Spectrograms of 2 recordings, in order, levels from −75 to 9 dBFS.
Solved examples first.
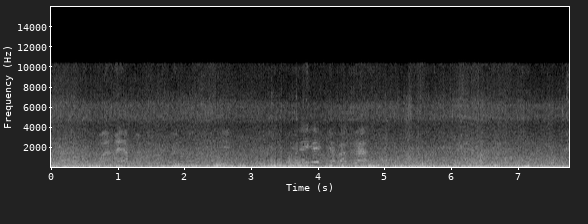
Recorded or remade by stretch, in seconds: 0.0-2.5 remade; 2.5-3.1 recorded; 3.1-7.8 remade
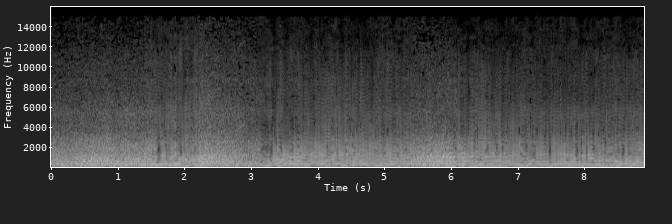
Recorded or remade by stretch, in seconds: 0.0-1.5 recorded; 1.5-2.2 remade; 2.2-3.1 recorded; 3.1-5.4 remade; 5.4-6.0 recorded; 6.0-8.9 remade

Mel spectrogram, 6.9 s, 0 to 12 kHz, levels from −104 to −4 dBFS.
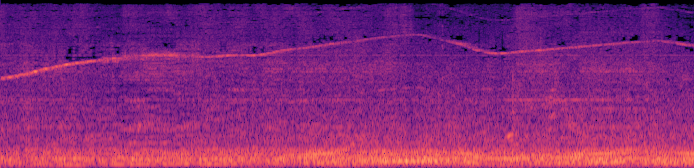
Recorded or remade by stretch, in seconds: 0.0-1.0 recorded; 1.0-2.0 remade; 2.0-6.9 recorded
